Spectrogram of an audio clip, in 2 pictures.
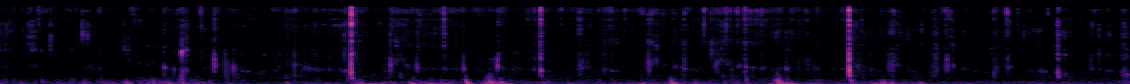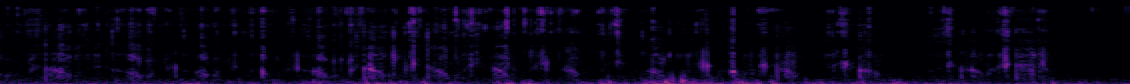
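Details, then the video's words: Ozzie the dog devouring a pork steak, jaw chomping and mashing the bone: dense, continuous crunching and wet chewing with sharp cracking clicks scattered through, steady throughout, indoors. "Dog Eating Pork Steak"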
